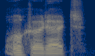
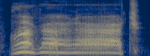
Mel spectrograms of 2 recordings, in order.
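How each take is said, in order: First: Said in the usual way. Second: Slow, high and louder; high pet voice. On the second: Real, not acted. To the smiling cat, slow high baby talk.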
